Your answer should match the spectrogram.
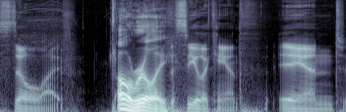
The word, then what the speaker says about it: coelacanth: just found is still alive oh really the coelacanth and it's it's spelled c o e l e c o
